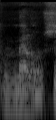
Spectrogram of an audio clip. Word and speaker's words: Melos: It's pronounced Melos. – Melos. – That's right.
